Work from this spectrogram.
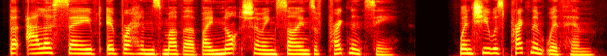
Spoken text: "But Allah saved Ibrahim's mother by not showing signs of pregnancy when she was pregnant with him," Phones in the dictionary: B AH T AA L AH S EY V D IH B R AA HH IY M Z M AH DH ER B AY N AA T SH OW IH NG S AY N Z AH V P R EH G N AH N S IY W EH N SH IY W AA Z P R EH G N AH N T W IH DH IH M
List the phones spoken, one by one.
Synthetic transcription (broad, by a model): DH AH T AA L AH S EY V D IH B R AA HH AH M Z M AH DH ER B AY N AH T SH OW IH NG S AY N Z AH V P R EH G N AH N S IY W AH N SH IY W AA Z P R EH G N AH N T W IH DH IH M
